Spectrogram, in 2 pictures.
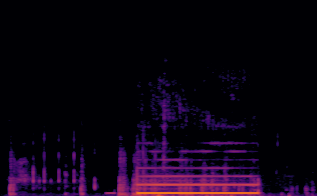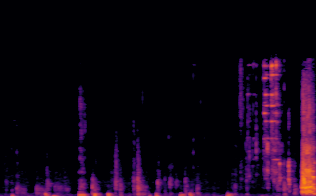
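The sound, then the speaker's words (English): A single long, steady electronic ringback tone from an outgoing phone call sounds loudly for about two seconds, followed by quiet clicks, shuffling and faint muffled voices. “We're just going to call him, and maybe you guys will recognize him right away.”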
